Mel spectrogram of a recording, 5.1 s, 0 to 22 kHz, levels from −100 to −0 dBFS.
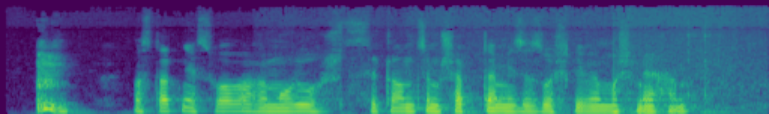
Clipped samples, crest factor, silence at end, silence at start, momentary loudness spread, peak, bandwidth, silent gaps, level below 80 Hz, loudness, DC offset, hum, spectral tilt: under 0.1%; 20 dB; 0.25 s; 0.25 s; 12 LU; -4 dBFS; 17 kHz; none; -54 dBFS; -23 LUFS; under 0.1%; none; -8 dB/octave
